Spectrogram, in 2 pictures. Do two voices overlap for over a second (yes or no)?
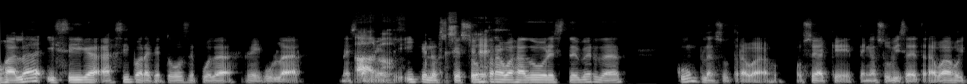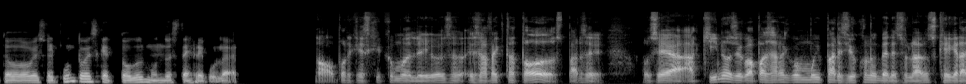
yes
